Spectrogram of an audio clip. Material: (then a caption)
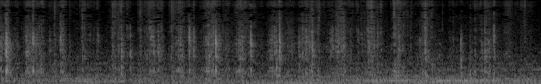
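Cellulose. A round, dry cellulose sponge striped in blue, yellow, green and orange, with a rope loop, is scratched with fingernails. The result is a quiet, uneven stream of short, dry scratching and crackling strokes over a steady low background rumble.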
